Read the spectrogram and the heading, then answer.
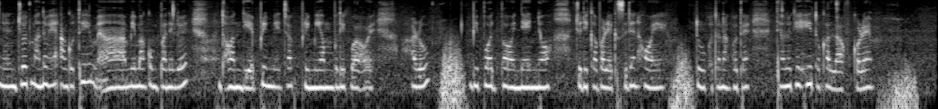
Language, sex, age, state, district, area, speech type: Assamese, female, 30-45, Assam, Goalpara, urban, spontaneous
